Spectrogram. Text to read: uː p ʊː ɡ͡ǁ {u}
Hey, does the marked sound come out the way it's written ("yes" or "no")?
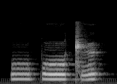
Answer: no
